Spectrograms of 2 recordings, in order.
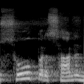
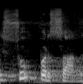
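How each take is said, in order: First: ਸੋ ਪ੍ਰਸੰਨ said as two words with a full o in ਸੋ; wrong pronunciation. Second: ਸੁਪ੍ਰਸੰਨ as one word with a short u; correct pronunciation. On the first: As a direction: split ਸੋ off from ਪ੍ਰਸੰਨ with a long o. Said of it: "ਇਹਨੂੰ ਸੋ ਪ੍ਰਸੰਨ ਨਹੀਂ ਕਹਿਣਾ". (ਗਲਤ ਉਚਾਰਨ: ਸੋ ਪ੍ਰਸੰਨ) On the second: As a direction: run ਸੁ straight into ਪ੍ਰਸੰਨ with a short u. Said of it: "ਉਚਾਰਨ ਹੋਏਗਾ ਜੀ ਸੁਪ੍ਰਸੰਨ". (ਸਹੀ ਉਚਾਰਨ: ਸੁਪ੍ਰਸੰਨ) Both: Shown as a demonstration.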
